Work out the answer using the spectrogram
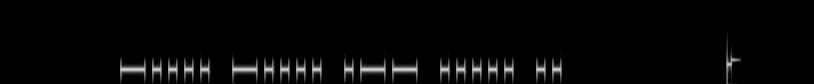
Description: Morse code, heard as a keyed tone, about 15 wpm, 700 Hz. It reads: 66W5I
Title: Five Challenging Letter-Number Combinations 15wpm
